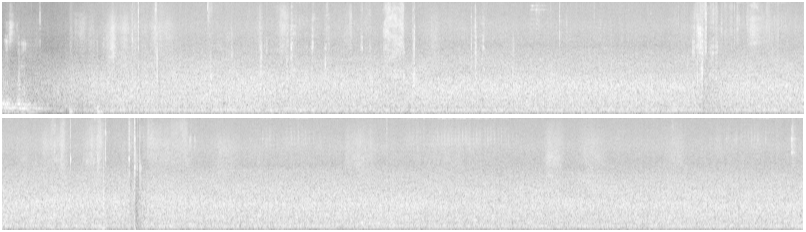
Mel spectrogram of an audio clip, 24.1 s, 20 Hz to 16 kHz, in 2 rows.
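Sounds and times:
loud rushing hiss: 0:00.2 - 0:24.0.

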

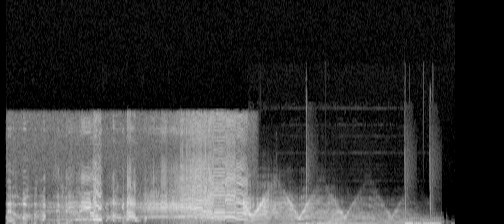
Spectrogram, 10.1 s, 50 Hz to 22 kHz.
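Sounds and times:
woman screaming: 0:03.8 - 0:04.9.

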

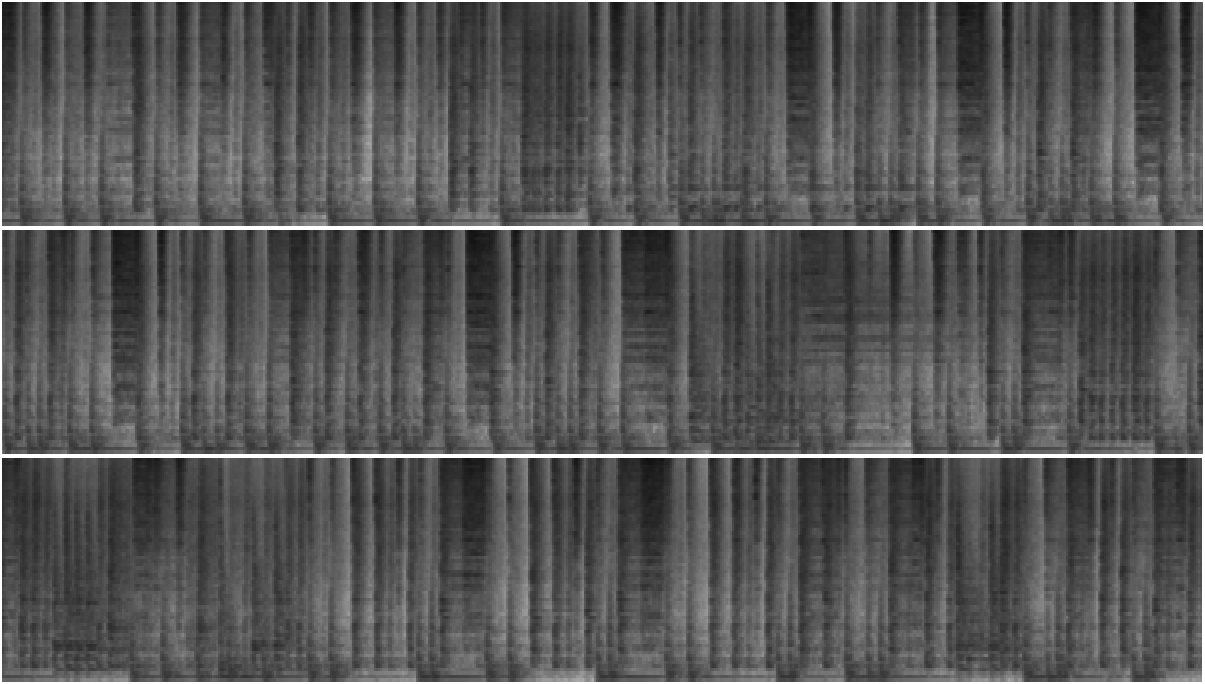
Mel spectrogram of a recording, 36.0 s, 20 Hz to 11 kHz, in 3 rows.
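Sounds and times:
drum kit playing breakbeat: 0:00.0 - 0:36.0.

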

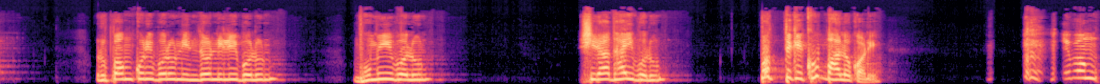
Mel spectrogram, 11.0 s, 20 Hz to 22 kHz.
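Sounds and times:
woman speaking into a microphone: 0:10.4 - 0:11.0.

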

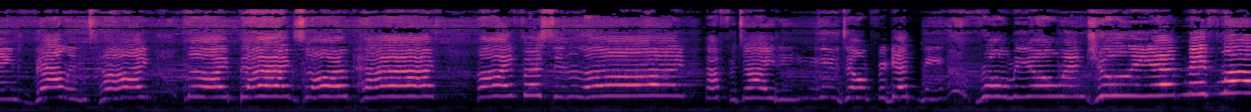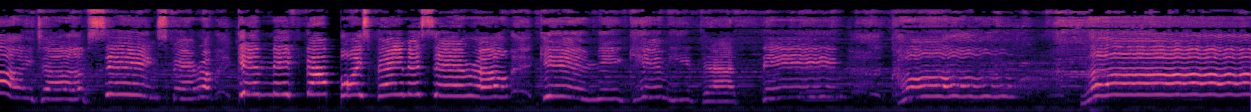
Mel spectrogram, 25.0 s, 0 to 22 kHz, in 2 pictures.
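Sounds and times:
woman singing: 0:00.0 - 0:25.0.

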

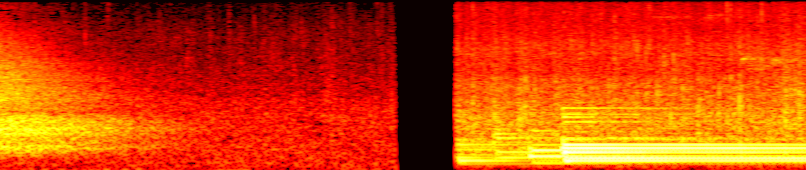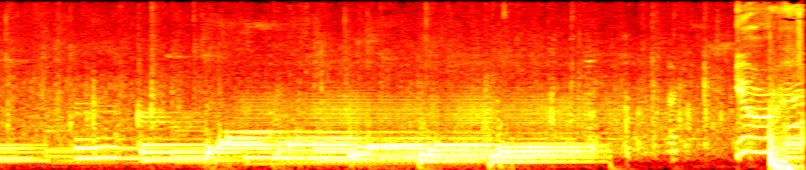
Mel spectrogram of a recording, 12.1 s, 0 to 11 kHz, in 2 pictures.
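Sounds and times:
faint rain-like crackle: 0:00.6 - 0:11.9
sustained lofi chords: 0:03.5 - 0:10.7.

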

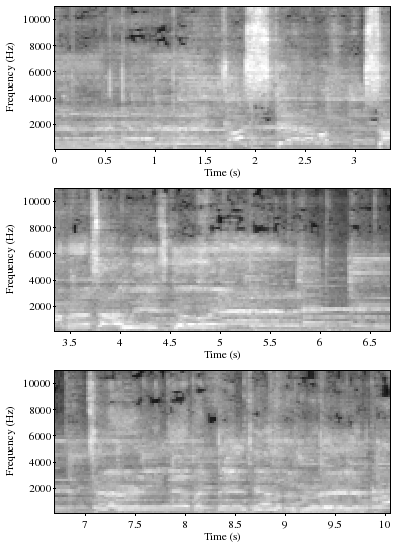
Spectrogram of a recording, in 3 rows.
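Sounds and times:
live rock band playing: 0:00.0 - 0:10.0
person singing: 0:00.0 - 0:10.0.

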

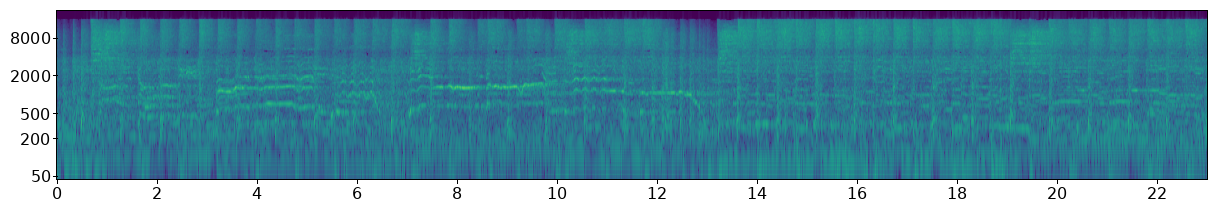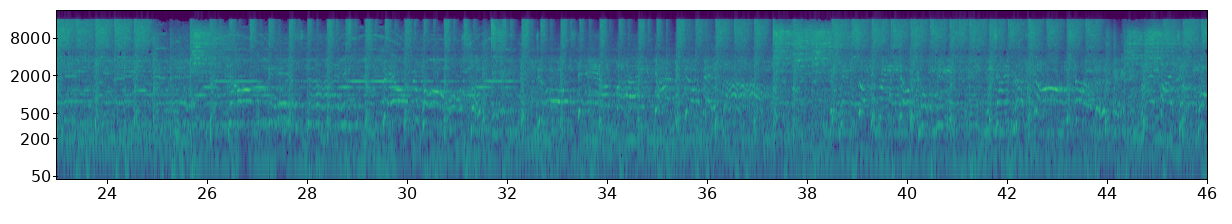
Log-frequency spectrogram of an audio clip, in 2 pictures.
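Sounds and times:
bass guitar: 0:00.0 - 0:46.0
distorted electric guitars: 0:00.0 - 0:46.0
drum kit: 0:00.0 - 0:46.0
keyboard: 0:00.0 - 0:46.0.

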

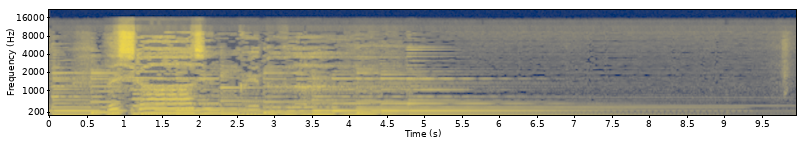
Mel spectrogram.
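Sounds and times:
acoustic guitar chord ringing: 0:00.0 - 0:09.8
low electrical hum: 0:00.0 - 0:09.9.

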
